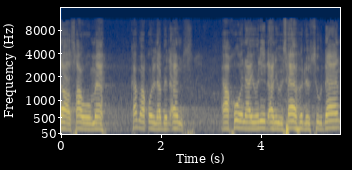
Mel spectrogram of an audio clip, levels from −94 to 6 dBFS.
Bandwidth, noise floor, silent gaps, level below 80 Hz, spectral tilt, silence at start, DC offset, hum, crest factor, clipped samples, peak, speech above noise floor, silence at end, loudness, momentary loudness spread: 11.5 kHz; -40 dBFS; none; -38 dBFS; -6.5 dB/octave; 0 s; under 0.1%; none; 16 dB; under 0.1%; 0 dBFS; 23 dB; 0 s; -18 LUFS; 12 LU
